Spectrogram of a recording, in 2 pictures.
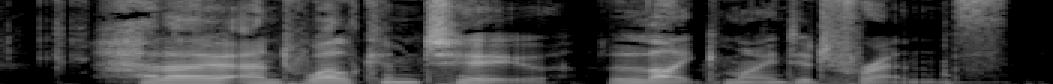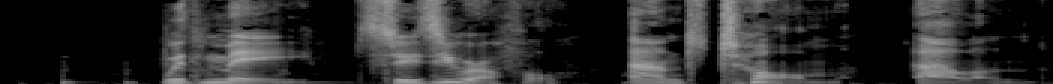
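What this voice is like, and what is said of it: Radio DJ announcer voice. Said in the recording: “That was my sort of radio DJ voice. ... quite BBC News.”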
